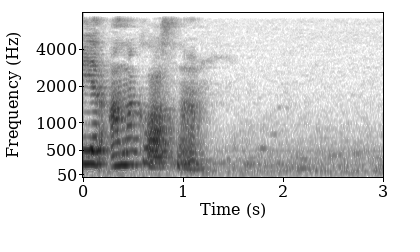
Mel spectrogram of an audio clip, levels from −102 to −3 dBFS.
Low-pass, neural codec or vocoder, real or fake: 7.2 kHz; vocoder, 44.1 kHz, 128 mel bands every 512 samples, BigVGAN v2; fake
